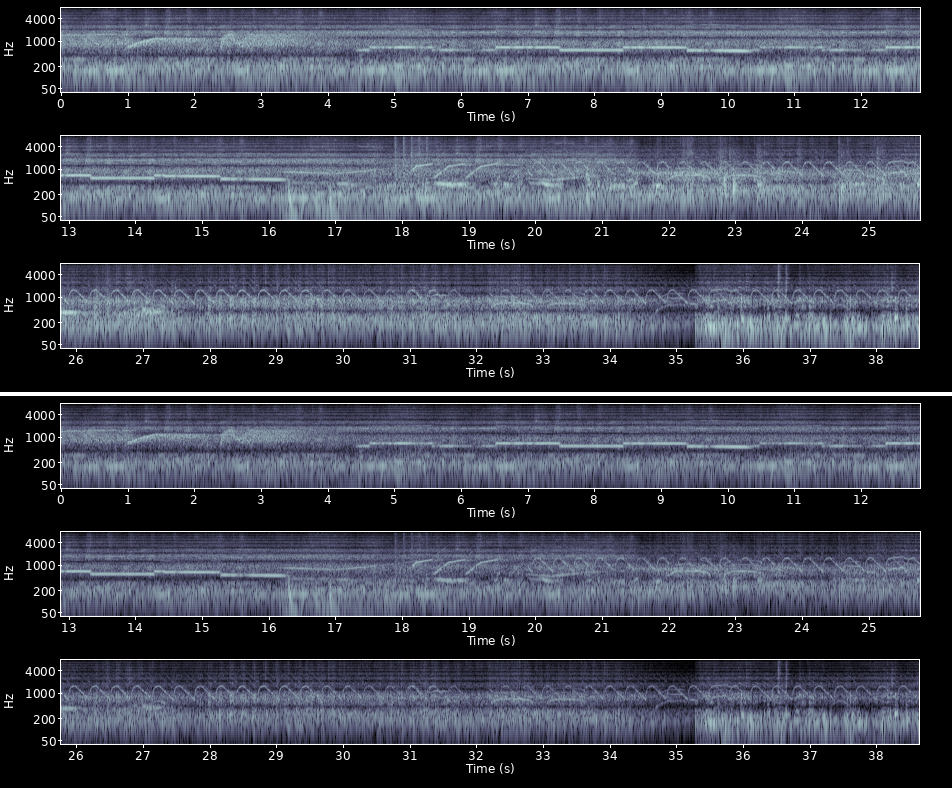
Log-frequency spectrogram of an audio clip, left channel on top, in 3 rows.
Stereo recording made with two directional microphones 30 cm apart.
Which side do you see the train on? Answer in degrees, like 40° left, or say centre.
40° left.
